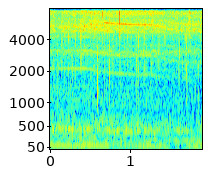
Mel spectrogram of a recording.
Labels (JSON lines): {"label": "anthrophony, boat engine", "recorder": "SoundTrap 300"}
